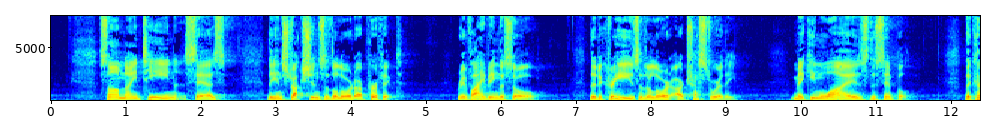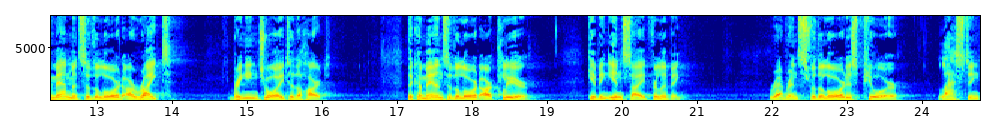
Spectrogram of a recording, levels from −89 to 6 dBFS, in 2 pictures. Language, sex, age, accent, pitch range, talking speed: English, male, 50-69, American, 125-160 Hz, 130 wpm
